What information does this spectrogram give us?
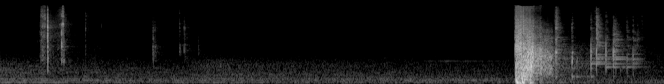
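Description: A single gunshot fired at a tin can gives a loud, sharp crack after near silence, followed by a few clattering, ringing hits that fade quickly; faint clicks come earlier.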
